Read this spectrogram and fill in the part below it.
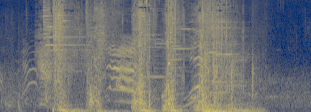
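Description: Blades clash and thud in a brief fight.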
